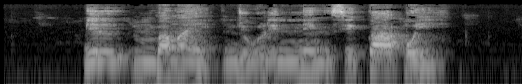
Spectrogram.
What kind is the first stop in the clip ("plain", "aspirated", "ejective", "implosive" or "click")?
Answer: implosive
